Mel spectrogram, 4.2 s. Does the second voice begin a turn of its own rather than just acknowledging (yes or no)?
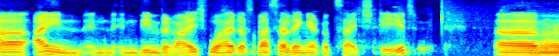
yes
